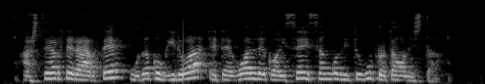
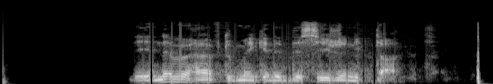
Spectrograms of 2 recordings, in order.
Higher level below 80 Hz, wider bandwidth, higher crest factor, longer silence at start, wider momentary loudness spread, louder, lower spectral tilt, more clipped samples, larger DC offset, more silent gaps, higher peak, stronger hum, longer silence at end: second, -68 dBFS vs -44 dBFS; first, 11.5 kHz vs 7.8 kHz; about the same, 16 dB vs 16 dB; first, 0.25 s vs 0 s; second, 7 LU vs 10 LU; second, -24 LUFS vs -16 LUFS; about the same, -5.5 dB/octave vs -5.5 dB/octave; neither; neither; second, none vs 0.46-0.51 s; second, -8 dBFS vs -2 dBFS; neither; first, 0.45 s vs 0.1 s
